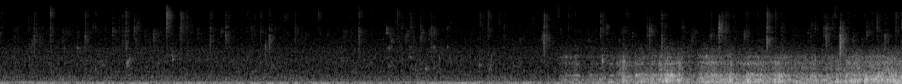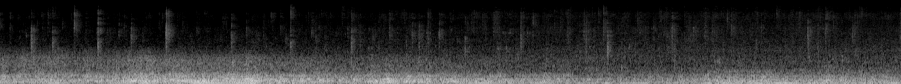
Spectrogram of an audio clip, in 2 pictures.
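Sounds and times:
thunderstorm: 5.6 - 18.0.

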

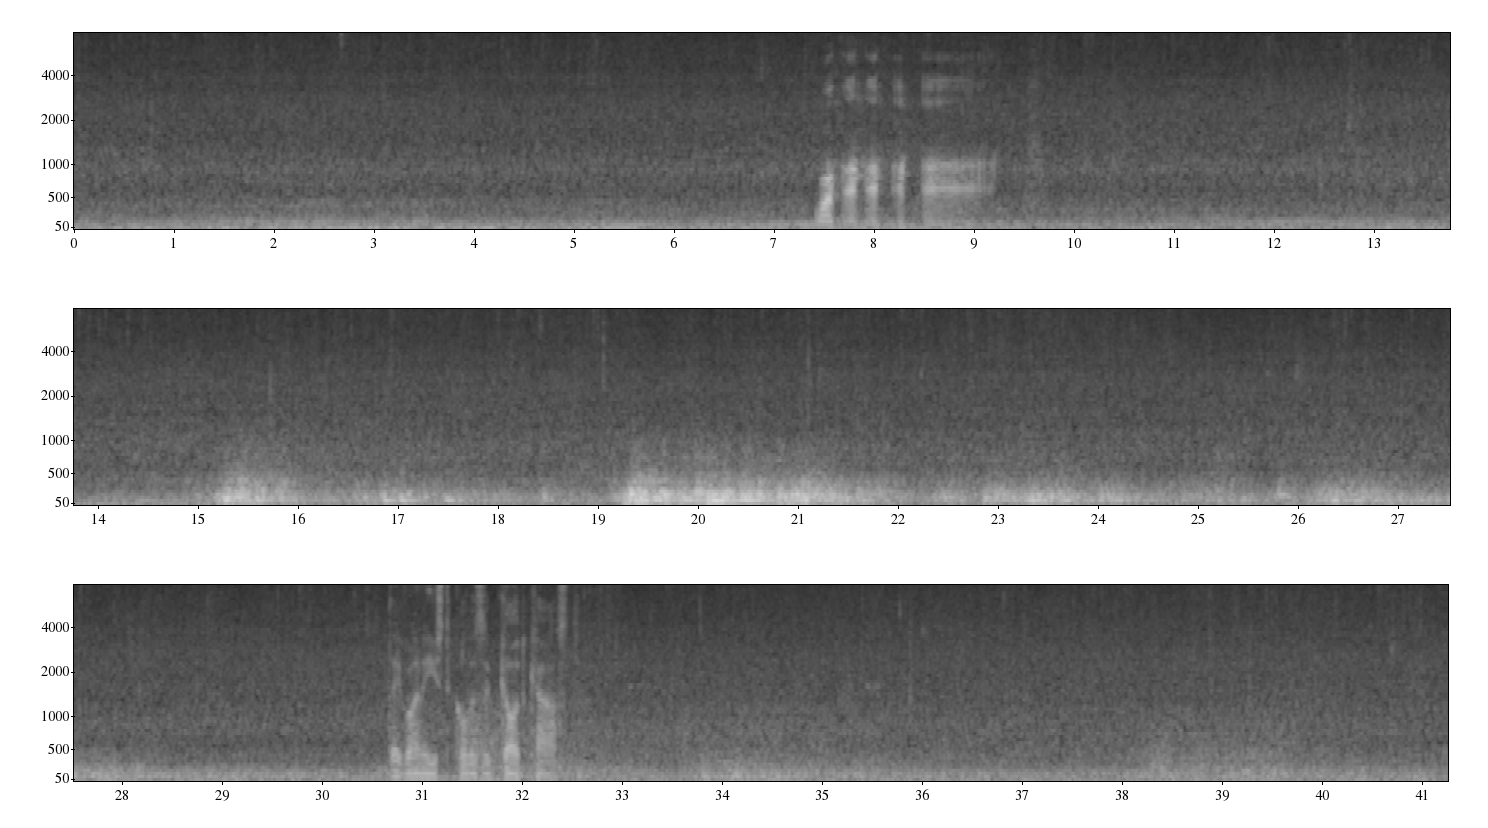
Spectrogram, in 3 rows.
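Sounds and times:
steady rain: 0.0 - 41.2
speech: 7.5 - 8.5, 31.0 - 32.8
laughter: 7.5 - 9.3
deep rolling thunderclaps: 15.2 - 24.4, 31.5 - 35.5, 38.2 - 40.6.

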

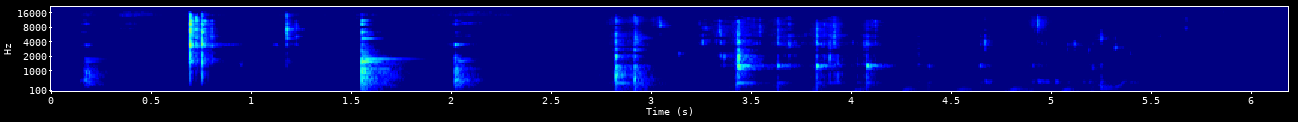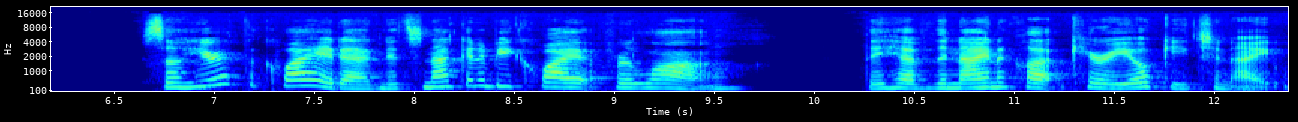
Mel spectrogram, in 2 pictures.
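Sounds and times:
beer pouring with glugs: 2.7 - 5.8
speech: 6.7 - 9.7, 10.3 - 12.3.

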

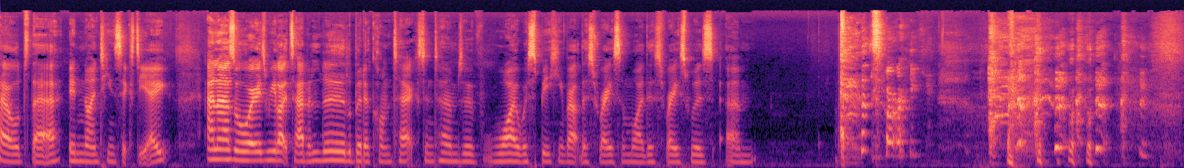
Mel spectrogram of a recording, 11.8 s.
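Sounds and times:
speech: 0.0 - 7.7, 10.7 - 11.1
person coughing from ginger nut biscuit caught in the throat: 8.4 - 9.2, 9.9 - 11.7.

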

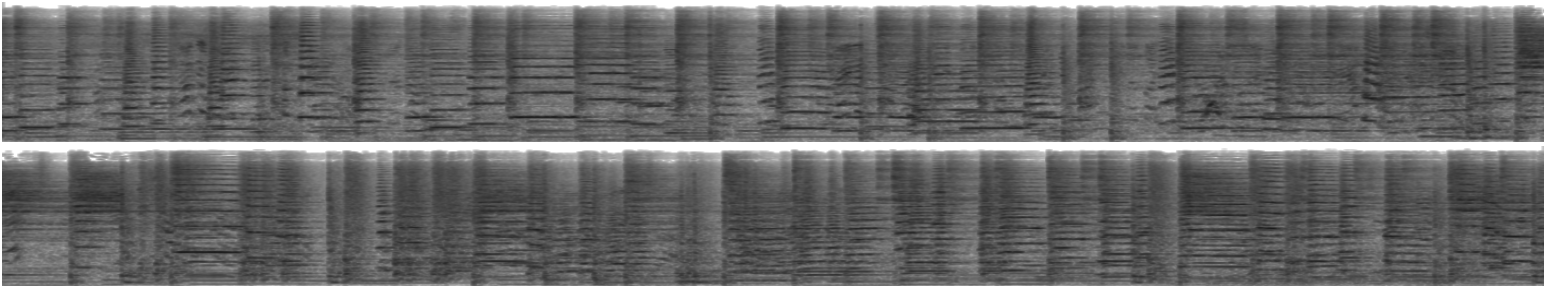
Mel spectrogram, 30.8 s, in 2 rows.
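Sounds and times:
jazz collective playing repeating phrase: 0.0 - 30.8.

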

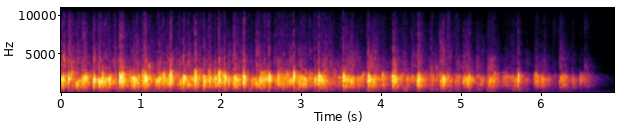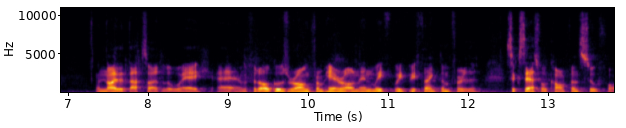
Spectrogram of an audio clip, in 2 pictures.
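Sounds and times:
audience round of applause: 0.0 - 6.9
speech: 7.5 - 13.8.

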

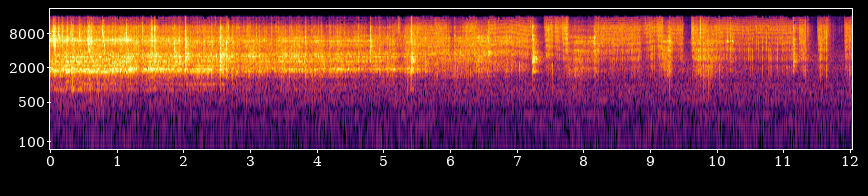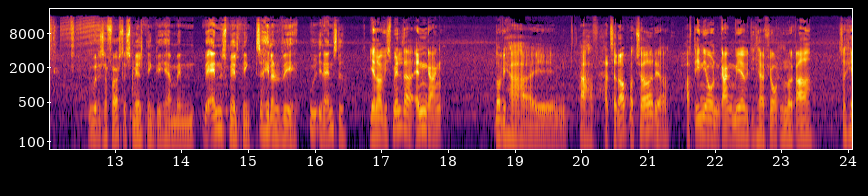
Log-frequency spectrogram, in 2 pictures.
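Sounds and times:
hot glass crackling as it cracks in water: 0.0 - 12.6
speech: 12.6 - 18.1, 18.7 - 24.0.

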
